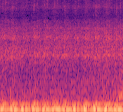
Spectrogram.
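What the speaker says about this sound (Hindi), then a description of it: "मोटर बाइक स्टार्ट कर ली है" A motorbike engine idles just after starting, a close, rapid low thumping pulse with a rattling mechanical clatter, steady and unbroken.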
